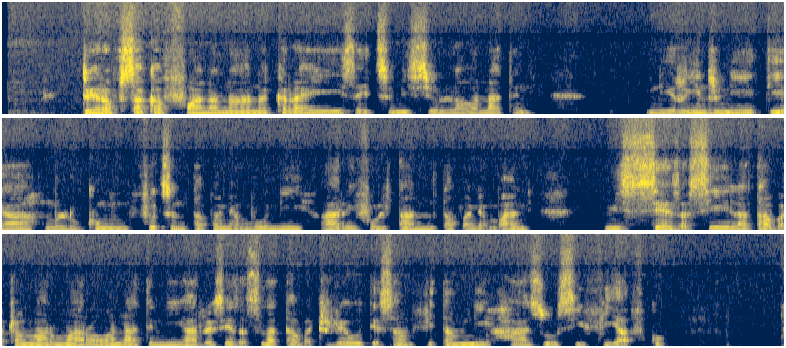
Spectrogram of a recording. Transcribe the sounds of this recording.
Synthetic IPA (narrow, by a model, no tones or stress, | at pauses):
t̪ueɾəfi̥sakəfananaːnakirajz̥ajt͡simisulunawanat̪ini̥ | niɾiɳɖ͡ʐinid̪̥iəmilukumfut͡sinit̪apanambuniaɾiv̥ulut̪aninit̪apana̰mbani̥ | misi̥sezə̰silat̪aba̰ʈ͡ʂəmaɾumaɾuawanat̪iniaɾirewsezə̰silat̪avaʈ͡ʂirewd̪esamiv̥it̪aminihazusiv̥ia̰v̥u̥ku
